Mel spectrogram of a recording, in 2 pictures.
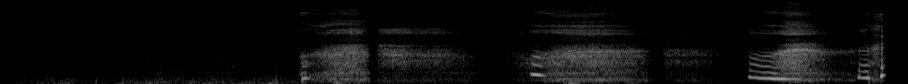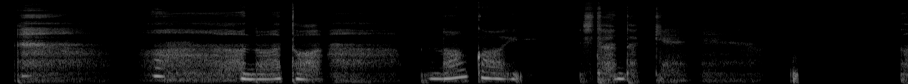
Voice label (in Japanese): ピロートーク, 博多弁彼女; 二人きりのお家デートばい♪２; 博多弁彼女２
